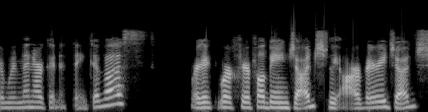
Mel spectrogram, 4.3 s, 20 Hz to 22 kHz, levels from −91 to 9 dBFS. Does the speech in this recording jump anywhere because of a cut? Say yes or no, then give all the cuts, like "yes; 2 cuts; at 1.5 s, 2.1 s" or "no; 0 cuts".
yes; 1 cut; at 3.2 s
